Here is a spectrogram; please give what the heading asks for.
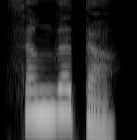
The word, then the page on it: ಸಾಂಗತೆ: sāngate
